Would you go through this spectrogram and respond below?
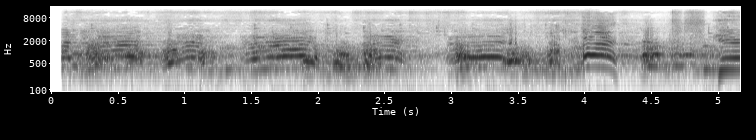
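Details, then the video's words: Persian mastiff (Sarabi) guard dogs in an attack on a person: a dense chorus of loud, harsh barks and yelps from several dogs, overlapping almost continuously, with some sharp descending yelps near the end. "حمله سگ سرابی گارد به انسان ( سگ پرشین ماستیف ) / attack sarabi dogs guard (Persian mastiff)"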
